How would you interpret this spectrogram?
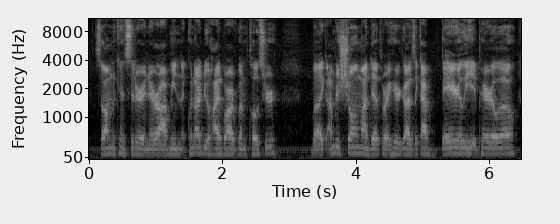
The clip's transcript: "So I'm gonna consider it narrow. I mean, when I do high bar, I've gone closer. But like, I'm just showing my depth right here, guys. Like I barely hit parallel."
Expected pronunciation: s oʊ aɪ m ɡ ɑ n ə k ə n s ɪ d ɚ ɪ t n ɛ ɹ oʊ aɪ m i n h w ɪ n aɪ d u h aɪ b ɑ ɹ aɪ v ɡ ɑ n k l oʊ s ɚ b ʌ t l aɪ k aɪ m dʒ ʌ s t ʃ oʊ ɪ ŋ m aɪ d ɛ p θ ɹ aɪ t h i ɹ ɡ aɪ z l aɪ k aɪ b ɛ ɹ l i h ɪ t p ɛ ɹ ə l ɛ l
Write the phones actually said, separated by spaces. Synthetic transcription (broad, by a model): s oʊ aɪ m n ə k ə n s ɪ d ɚ ɪ t n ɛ ɹ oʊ aɪ m i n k w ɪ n aɪ d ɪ h aɪ b ɑ ɹ aɪ v ɡ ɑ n k l oʊ s ɚ b ʌ t l aɪ k aɪ m dʒ ʌ s t ʃ oʊ ɪ ŋ m aɪ d ɛ p θ ɹ aɪ t h i ɹ ɡ aɪ z l aɪ k aɪ b ɛ ɹ l i h ɪ t p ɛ ɹ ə l ɛ l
